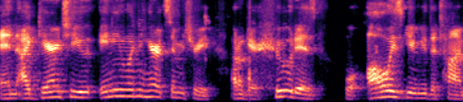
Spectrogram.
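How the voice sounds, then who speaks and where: With a Californian accent, a man talks at a very fast pace using ordinary pitch variation. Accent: California. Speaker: insurance sales agent and team leader. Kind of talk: motivational talk and Q&A on a team video call.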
